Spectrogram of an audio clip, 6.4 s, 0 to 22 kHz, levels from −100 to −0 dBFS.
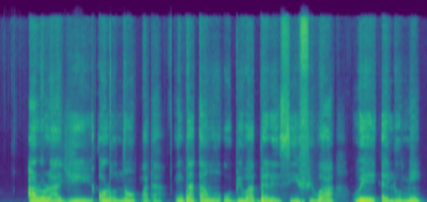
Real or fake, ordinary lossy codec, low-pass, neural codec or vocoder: fake; none; none; autoencoder, 48 kHz, 128 numbers a frame, DAC-VAE, trained on Japanese speech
